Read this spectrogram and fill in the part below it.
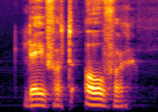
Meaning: inflection of overleveren: 1. second/third-person singular present indicative 2. plural imperative
- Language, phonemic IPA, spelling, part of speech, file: Dutch, /ˈlevərt ˈovər/, levert over, verb, Nl-levert over.ogg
